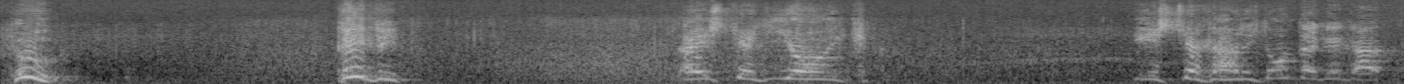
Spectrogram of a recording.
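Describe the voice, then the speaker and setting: An actor playing a desperate shipwrecked sailor, halting and pleading, in an old radio drama. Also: male voice, very high-pitched, vocal fry, heavily acted. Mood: delirious excitement. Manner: halting, repeating words, pleading. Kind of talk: 1940s German radio drama acting. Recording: noisy old radio play recording.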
